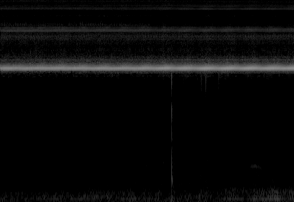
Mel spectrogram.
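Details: Male tree cricket of the genus Oecanthus singing: a steady, unbroken high trill that holds one pitch throughout, with a fainter overtone above it and quiet low background rumble.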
